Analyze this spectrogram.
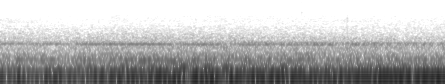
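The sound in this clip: A car engine rumbles in a low, even drone as the vehicle drives off, steady throughout with no voices.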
